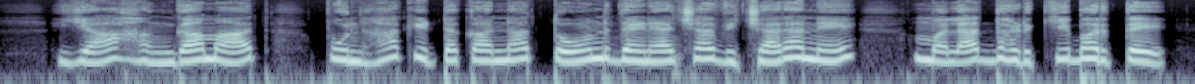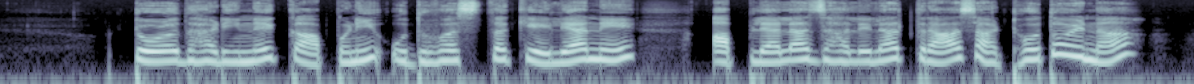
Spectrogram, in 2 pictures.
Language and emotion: Marathi, fearful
